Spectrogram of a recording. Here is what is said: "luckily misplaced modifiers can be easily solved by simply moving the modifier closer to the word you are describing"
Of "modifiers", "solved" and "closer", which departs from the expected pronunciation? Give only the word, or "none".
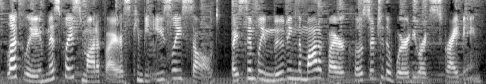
none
